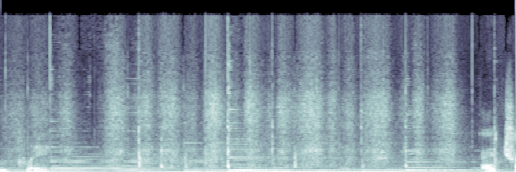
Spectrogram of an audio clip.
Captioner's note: paint brush strokes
